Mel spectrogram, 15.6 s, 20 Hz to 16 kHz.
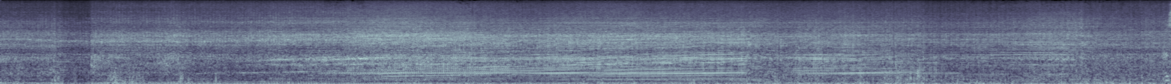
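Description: A Harley-Davidson Pan America 1250 Special motorcycle with a V-twin engine accelerates on a road ride, its engine note rising steadily through the gears in a loud, continuous roar with wind noise.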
